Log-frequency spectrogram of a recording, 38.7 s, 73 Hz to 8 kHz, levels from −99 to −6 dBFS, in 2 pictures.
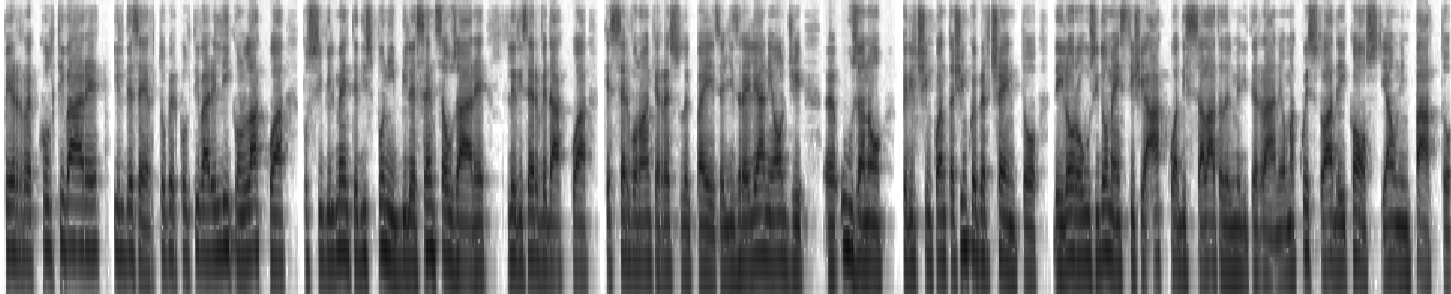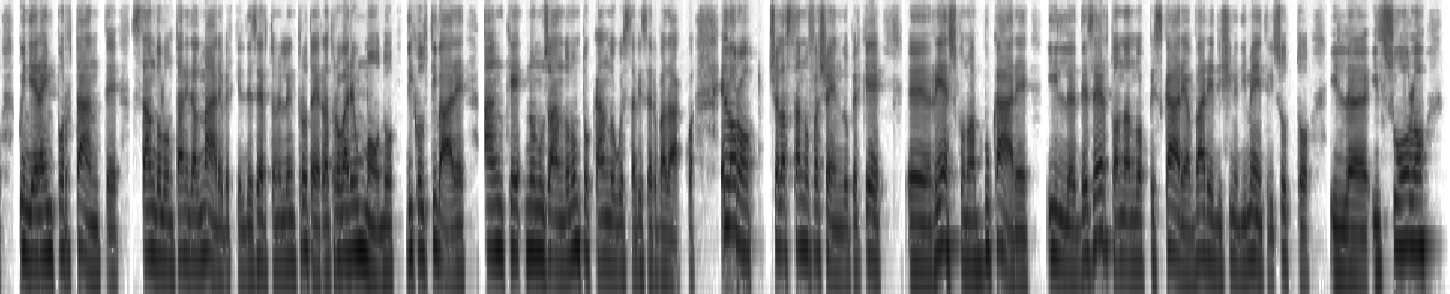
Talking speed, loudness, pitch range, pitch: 150 wpm, -23 LUFS, 115-145 Hz, 125 Hz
